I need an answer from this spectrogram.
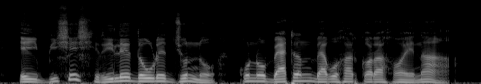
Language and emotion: Bengali, neutral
